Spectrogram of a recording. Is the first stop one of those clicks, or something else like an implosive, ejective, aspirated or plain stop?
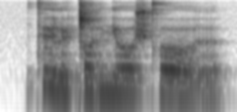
aspirated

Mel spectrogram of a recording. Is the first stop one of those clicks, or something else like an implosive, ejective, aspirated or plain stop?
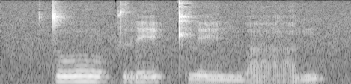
plain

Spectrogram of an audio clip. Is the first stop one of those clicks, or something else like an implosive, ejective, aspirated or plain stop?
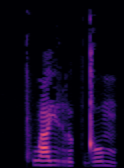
aspirated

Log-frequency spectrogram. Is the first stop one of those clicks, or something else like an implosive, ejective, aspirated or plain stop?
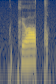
plain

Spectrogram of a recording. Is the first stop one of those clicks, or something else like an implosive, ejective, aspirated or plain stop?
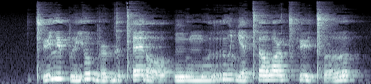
ejective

